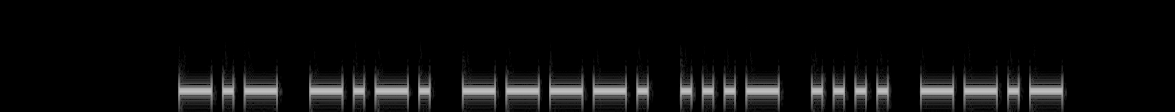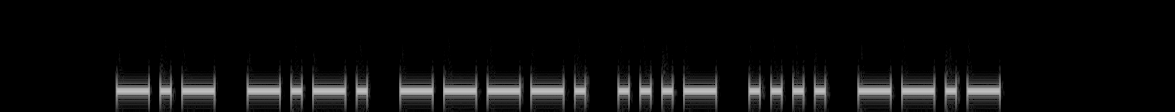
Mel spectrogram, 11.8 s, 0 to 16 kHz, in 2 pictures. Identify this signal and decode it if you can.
Morse code, heard as a keyed tone, about 22 wpm, 700 Hz. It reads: KC9VHQ KC9VHQ
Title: USA Call Signs - 6 Characters - Repeated 2x - 22wpm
